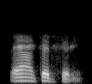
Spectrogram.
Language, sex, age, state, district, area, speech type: Tamil, male, 60+, Tamil Nadu, Coimbatore, rural, conversation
